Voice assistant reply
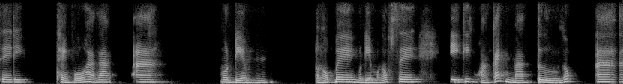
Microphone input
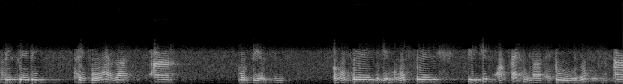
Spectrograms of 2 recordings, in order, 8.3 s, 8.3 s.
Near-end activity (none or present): present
